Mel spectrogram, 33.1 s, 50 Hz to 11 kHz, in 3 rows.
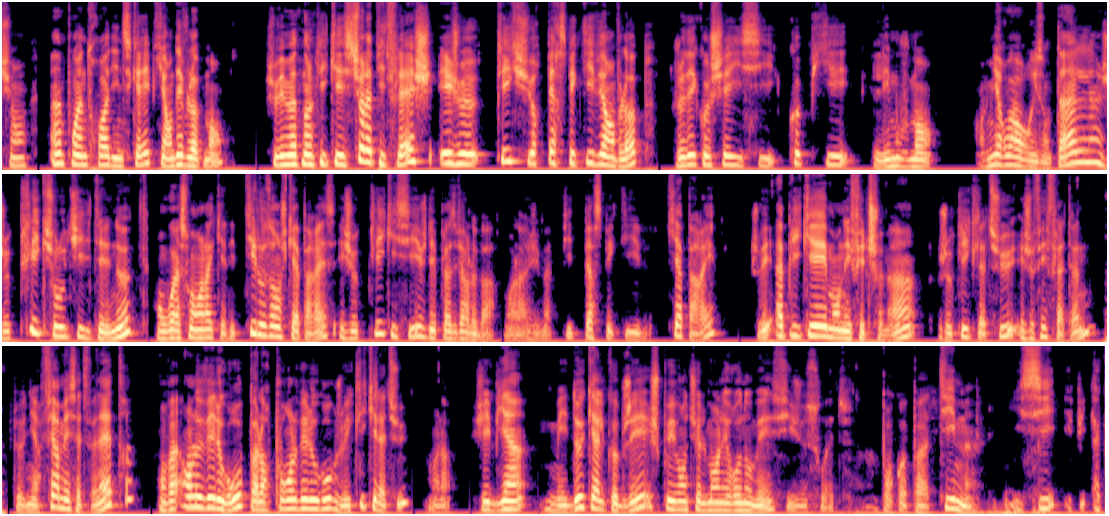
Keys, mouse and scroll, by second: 2.2 click, 3.7 click, 5.7 click, 9.9 click, 11.4 click, 14.7-18.0 drag, 20.5 click, 22.0 click, 22.9 click, 26.8 click, 27.4 click, 27.5 click, 28.1 click, 29.3 click, 30.4 click, 30.5 click, 31.8 typing, 32.4 Return.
